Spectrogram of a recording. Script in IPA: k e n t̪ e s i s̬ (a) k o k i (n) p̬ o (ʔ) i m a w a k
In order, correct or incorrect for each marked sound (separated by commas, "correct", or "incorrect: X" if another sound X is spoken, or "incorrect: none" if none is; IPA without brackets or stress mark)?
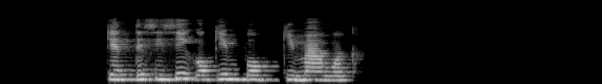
incorrect: i, incorrect: m, incorrect: k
